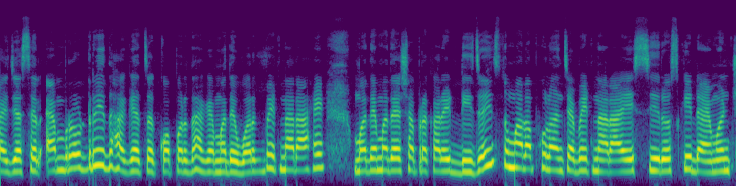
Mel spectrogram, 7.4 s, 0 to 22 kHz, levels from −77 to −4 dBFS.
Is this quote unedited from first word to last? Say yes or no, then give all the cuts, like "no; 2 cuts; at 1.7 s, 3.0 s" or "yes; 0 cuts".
yes; 0 cuts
